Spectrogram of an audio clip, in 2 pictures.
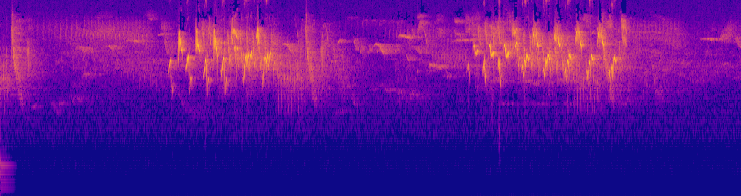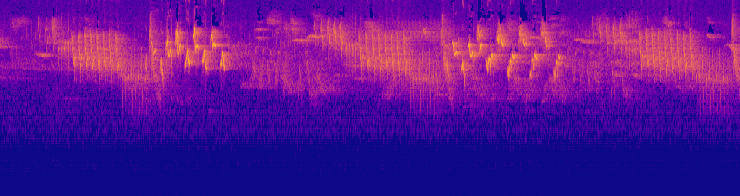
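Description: Small birds singing: bursts of quick, high chirps lasting two to four seconds, coming back every few seconds over a faint hiss.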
